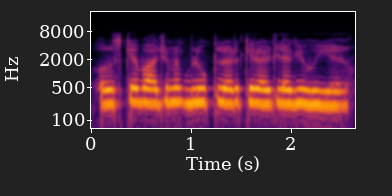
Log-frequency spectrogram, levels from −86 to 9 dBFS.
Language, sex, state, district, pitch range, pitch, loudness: Hindi, female, Madhya Pradesh, Bhopal, 225-240 Hz, 230 Hz, -13 LUFS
